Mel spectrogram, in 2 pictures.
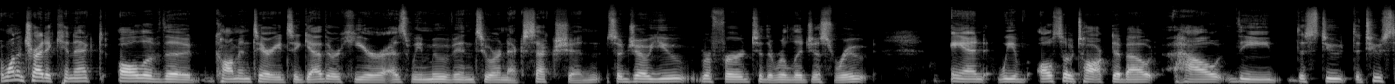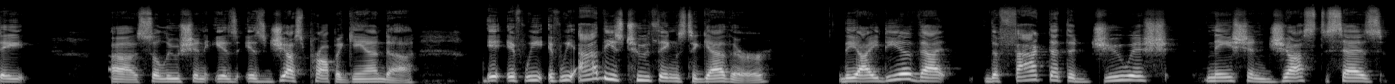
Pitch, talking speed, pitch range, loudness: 135 Hz, 140 wpm, 120-160 Hz, -21 LUFS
